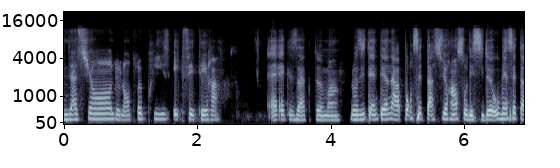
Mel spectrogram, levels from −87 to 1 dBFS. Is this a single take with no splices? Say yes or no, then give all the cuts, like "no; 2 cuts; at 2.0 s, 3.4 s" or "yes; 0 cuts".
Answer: no; 2 cuts; at 1.6 s, 5.2 s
